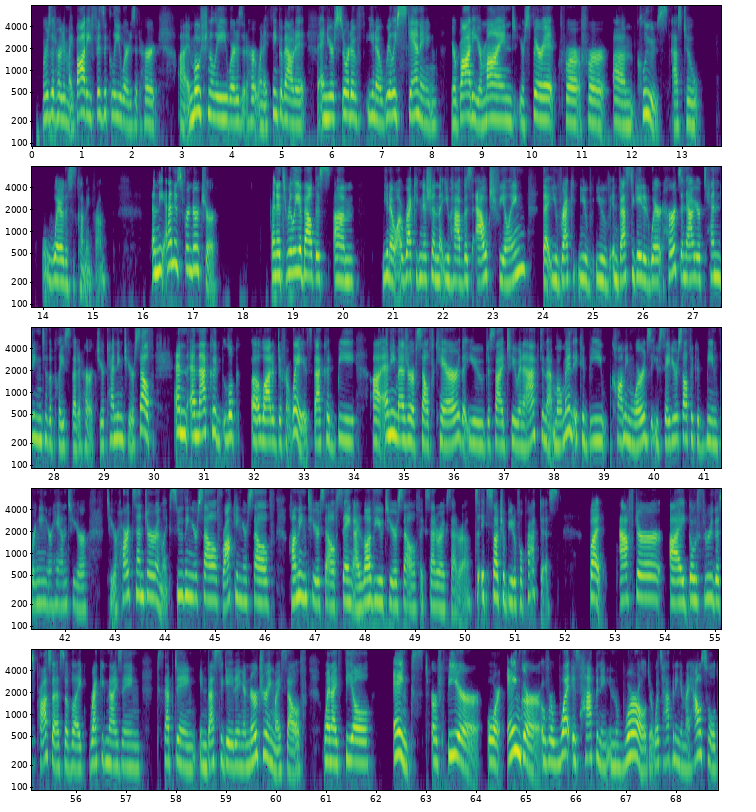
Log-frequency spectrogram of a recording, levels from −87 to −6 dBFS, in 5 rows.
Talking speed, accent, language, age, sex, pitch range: 175 wpm, American, English, 30-49, female, 195-240 Hz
